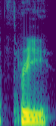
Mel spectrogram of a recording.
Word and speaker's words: three: Aí depois a palavra three, olha só, three, tá bom? Você dá uma segurada na língua ao você pronunciar essa palavra. Então fica three.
